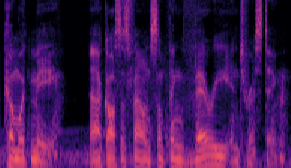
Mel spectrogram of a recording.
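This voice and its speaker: A man's voice: sits low, animated, normal speed, vocal fry, a little hiss or hum. A man playing a serious, businesslike villain's lieutenant in a video game cutscene. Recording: music over the voice.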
